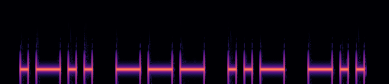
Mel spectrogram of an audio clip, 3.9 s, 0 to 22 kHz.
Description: Morse code, heard as a keyed tone, about 15 wpm, 700 Hz. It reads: LOUD
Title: Top 1751-2000 Words 15wpm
